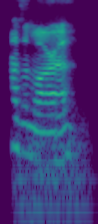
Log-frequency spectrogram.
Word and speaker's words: Azamara: azamar Azamara azamar how do you say it Azamara Azamara okay asamara cruises um so excited to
